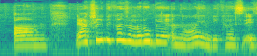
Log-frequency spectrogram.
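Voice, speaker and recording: Quiet and dark, mellow in tone, a woman speaks with lively intonation amid audible room echo. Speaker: artist and art vlogger. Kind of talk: tutorial. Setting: bathroom at home.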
